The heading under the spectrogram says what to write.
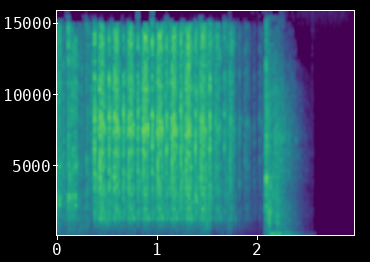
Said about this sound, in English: She certainly enjoys slamming doors.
